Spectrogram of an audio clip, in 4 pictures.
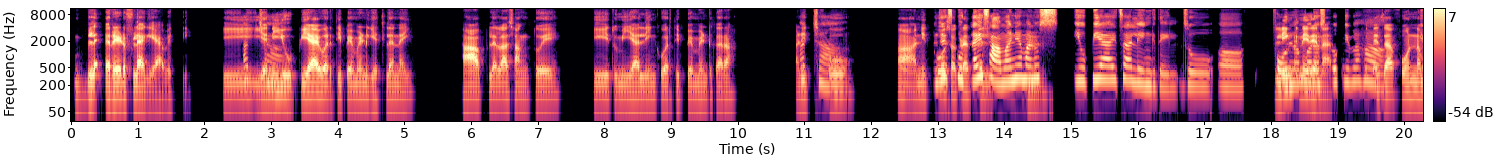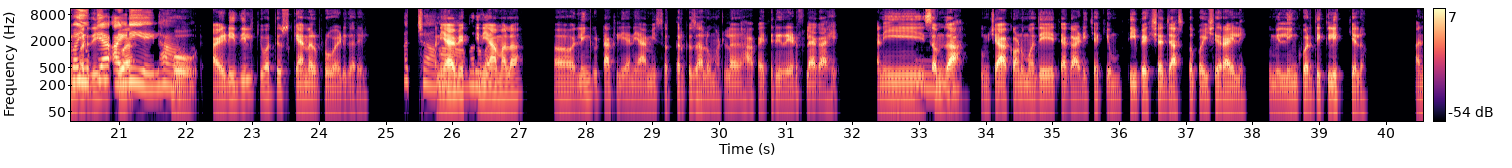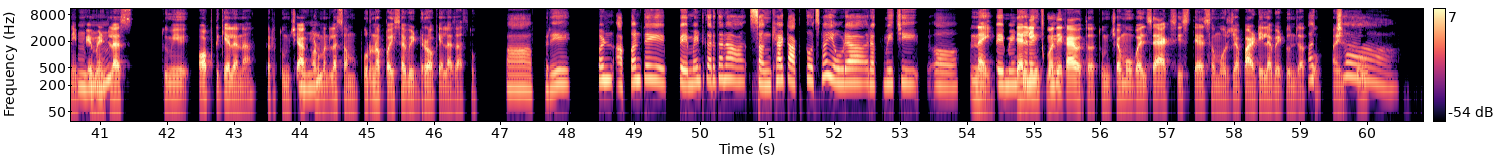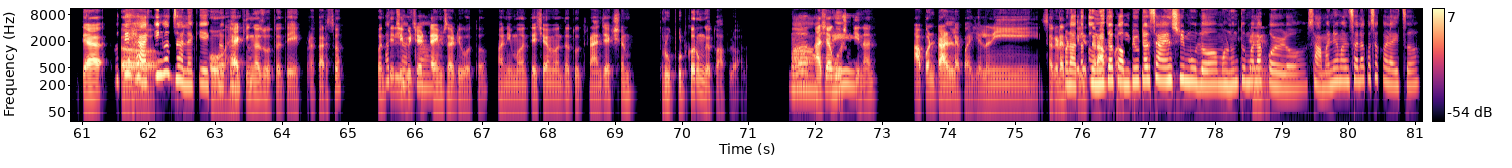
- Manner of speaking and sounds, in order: other background noise; in English: "प्रोव्हाईड"; tapping; drawn out: "हं"; in English: "विथड्रॉ"; surprised: "बापरे!"; in English: "एक्सेस"; wind; in English: "हॅकिंगच"; in English: "हॅकिंगच"; in English: "थ्रुपूट"
- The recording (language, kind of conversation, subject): Marathi, podcast, डिजिटल पेमेंट्सवर तुमचा विश्वास किती आहे?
